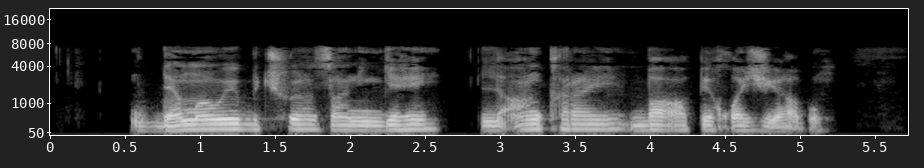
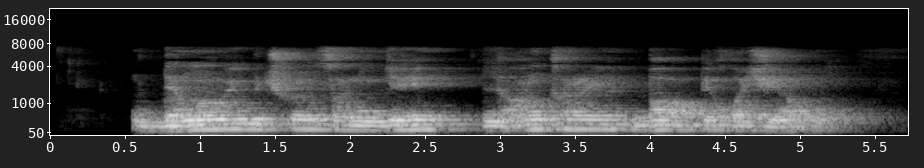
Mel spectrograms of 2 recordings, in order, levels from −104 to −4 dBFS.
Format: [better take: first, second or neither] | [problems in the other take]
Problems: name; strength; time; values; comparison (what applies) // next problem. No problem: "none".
first | room echo; dies away in 0.8 s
